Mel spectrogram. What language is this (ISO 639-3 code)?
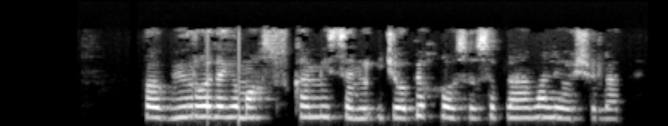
uzb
